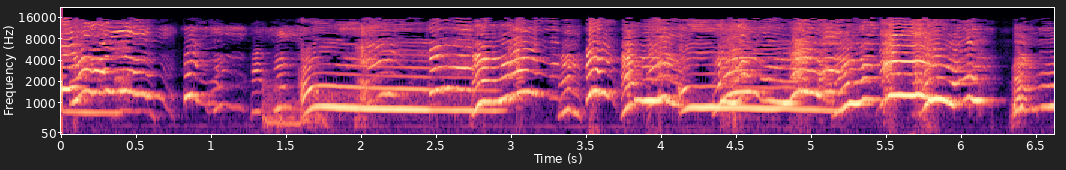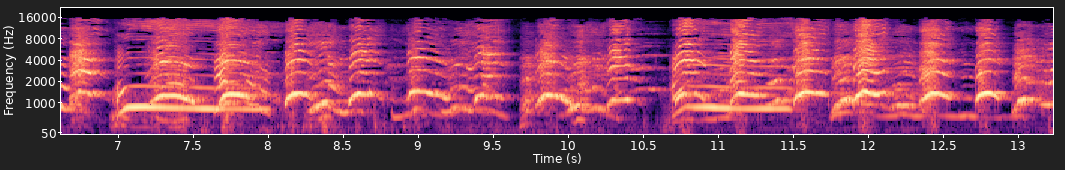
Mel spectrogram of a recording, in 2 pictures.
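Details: Several pet dogs howling together in a small room, set off by the 5 o'clock fire whistle they answer every day: overlapping wavering howls mixed with rapid yips and short barks, steady chorus throughout.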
